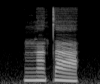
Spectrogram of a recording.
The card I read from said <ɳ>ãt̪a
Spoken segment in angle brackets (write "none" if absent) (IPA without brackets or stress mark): ŋ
